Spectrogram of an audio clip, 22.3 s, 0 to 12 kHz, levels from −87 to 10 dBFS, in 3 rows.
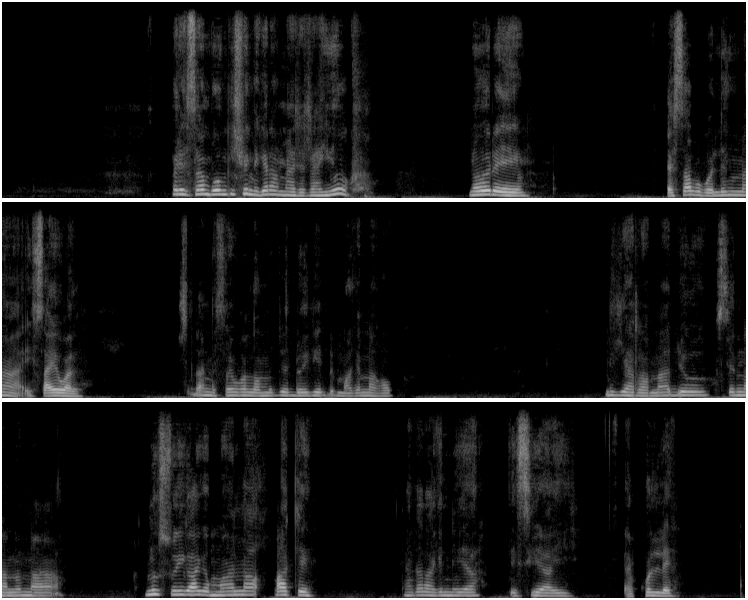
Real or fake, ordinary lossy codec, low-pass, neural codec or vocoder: fake; none; none; codec, 24 kHz, 3 kbps, HILCodec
